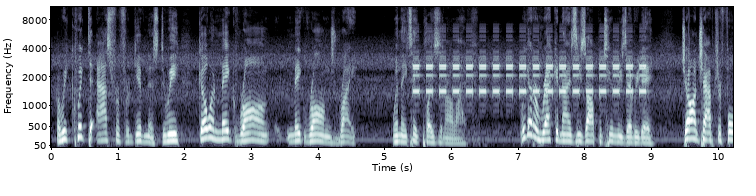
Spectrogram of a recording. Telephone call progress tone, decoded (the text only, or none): off-hook warning tone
